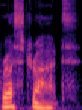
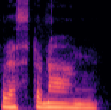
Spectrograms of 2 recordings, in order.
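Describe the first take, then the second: First: The word ends with a clear t sound. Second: The word ends with a soft ng sound. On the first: "they don't end it with a t like English, like restaurant" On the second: "the French pronunciation had a little ng on the end of it"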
